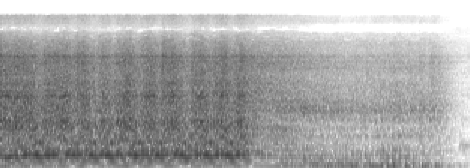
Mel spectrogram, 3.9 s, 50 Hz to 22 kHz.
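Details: 2010 Kawasaki KX250F with the hot-start lever loosened, still unchanged: revs climb with a wavering note, then the engine chokes and dies instead of pulling, bogging from cam timing set wrong.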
